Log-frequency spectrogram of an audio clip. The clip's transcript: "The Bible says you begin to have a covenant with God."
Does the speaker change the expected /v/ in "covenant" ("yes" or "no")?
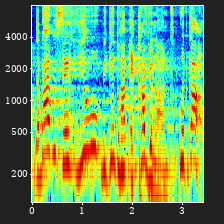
no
